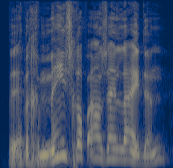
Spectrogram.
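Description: A man's voice: high voice, expressive, normal speed, fairly bright tone. A man preaching a sermon, earnest and repeating phrases for emphasis.

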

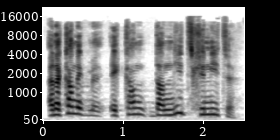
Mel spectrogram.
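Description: A man's voice: high-pitched, moderate pace, big-room sound. A man preaching a sermon in an earnest, emphatic way, often restarting his sentences.

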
